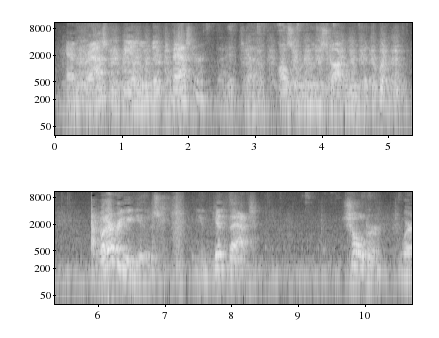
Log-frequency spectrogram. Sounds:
speech, inside a small room, wood

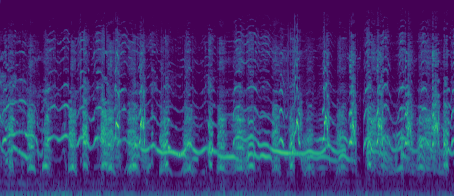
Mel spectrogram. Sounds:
dog whimpering

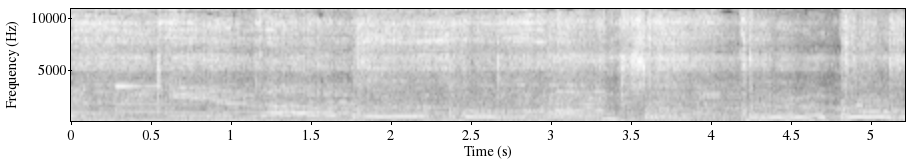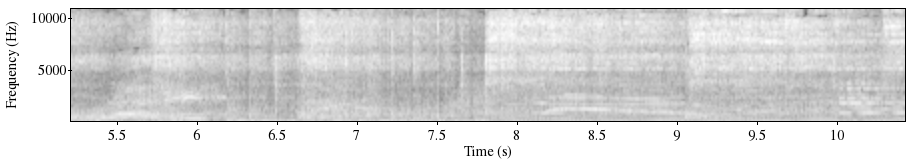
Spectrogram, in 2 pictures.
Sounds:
music

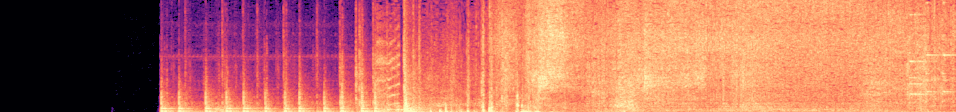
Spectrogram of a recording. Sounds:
music, inside a small room

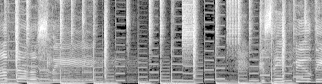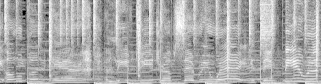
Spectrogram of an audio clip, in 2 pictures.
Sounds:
music

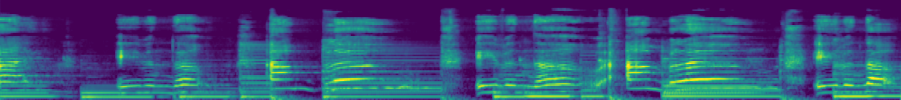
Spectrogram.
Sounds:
music, jingle (music)

